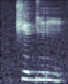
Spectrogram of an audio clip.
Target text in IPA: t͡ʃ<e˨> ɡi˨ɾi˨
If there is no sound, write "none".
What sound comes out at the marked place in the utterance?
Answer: e˨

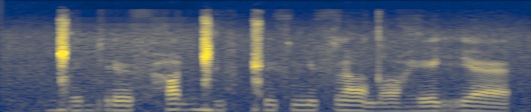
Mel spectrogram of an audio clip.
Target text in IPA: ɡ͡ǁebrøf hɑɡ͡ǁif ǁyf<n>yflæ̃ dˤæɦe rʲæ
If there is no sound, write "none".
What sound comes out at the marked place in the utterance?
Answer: n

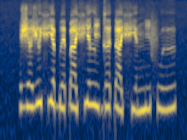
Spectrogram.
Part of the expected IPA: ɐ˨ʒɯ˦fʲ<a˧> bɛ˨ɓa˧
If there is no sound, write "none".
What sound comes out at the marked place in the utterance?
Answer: a˧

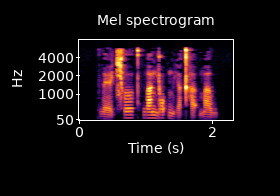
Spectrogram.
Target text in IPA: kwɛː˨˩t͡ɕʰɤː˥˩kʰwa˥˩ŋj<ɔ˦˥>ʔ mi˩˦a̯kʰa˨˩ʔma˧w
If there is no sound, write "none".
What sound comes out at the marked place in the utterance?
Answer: ɔ˥˩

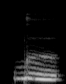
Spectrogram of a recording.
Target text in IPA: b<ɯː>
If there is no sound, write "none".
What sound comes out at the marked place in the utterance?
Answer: ɯː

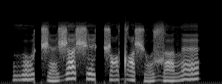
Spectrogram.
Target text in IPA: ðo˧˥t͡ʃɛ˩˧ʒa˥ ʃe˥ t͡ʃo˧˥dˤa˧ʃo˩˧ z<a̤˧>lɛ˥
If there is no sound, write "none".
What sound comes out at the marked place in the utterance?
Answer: a˧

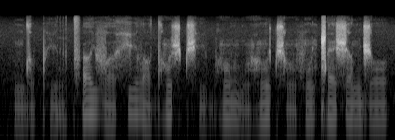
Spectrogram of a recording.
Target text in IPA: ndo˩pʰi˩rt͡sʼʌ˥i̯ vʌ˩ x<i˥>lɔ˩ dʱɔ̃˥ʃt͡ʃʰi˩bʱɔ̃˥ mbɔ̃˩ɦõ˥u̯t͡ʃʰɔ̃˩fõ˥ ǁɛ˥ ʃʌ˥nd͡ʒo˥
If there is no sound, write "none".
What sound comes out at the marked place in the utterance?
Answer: i˥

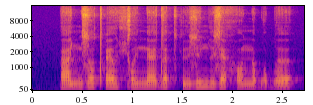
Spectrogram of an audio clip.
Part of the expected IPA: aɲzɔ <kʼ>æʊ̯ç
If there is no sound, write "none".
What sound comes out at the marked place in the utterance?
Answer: tʼ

